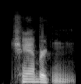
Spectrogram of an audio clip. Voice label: "Chambertin", American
